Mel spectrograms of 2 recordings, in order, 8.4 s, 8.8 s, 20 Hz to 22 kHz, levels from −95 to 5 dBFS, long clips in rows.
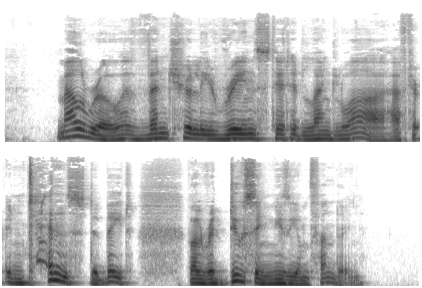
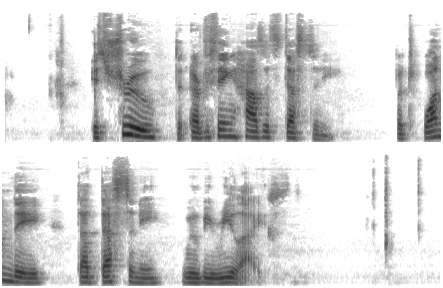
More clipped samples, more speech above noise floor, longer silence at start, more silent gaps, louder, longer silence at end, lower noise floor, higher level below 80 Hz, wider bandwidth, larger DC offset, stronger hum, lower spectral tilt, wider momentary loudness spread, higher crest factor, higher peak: neither; second, 53 dB vs 60 dB; about the same, 0.55 s vs 0.55 s; neither; about the same, -19 LUFS vs -19 LUFS; about the same, 0.55 s vs 0.55 s; second, -71 dBFS vs -80 dBFS; first, -50 dBFS vs -62 dBFS; about the same, 15.5 kHz vs 16 kHz; neither; neither; first, -6.5 dB/octave vs -4 dB/octave; second, 10 LU vs 19 LU; about the same, 16 dB vs 20 dB; second, -4 dBFS vs 0 dBFS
